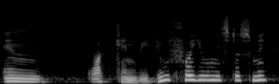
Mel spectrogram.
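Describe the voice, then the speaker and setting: Sly inventor-salesman, extremely sing-song pitch, mellow husky tone, formal, insinuating, old radio drama. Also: sing-song, measured pace, dull audio. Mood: discreet, coy. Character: sly, formal, discreet maker of duplicate marionettes.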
